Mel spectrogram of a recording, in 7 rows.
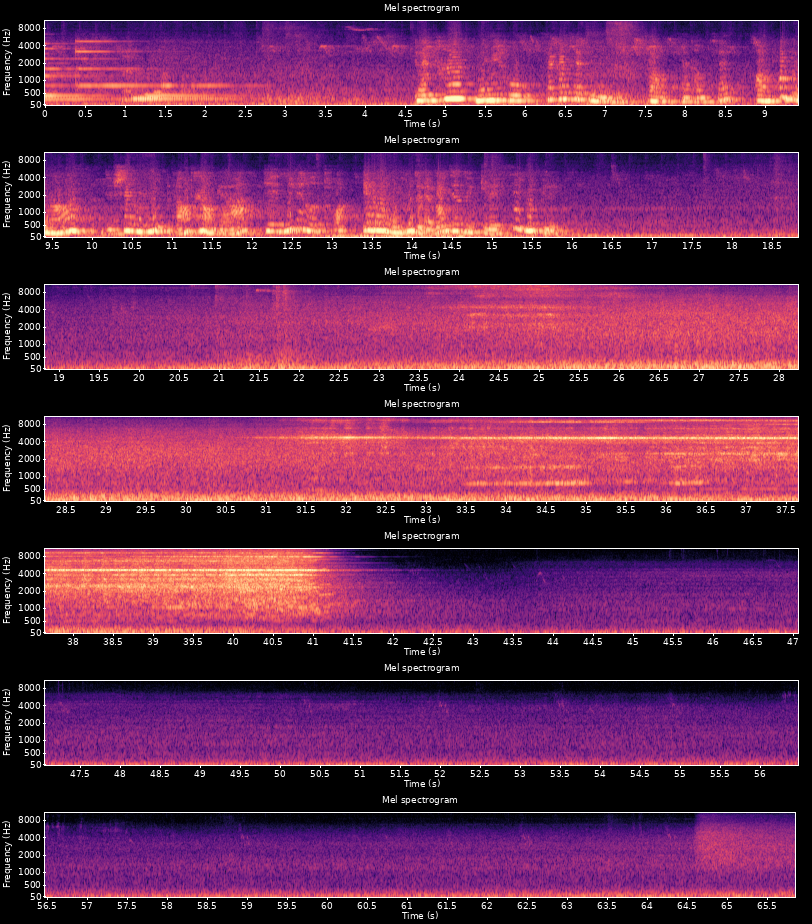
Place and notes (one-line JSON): {"title": "Chalon-sur-Saône, France - Annonce & trains 1998", "date": "1998-04-08 08:39:00", "description": "Quai de la gare\nDPA 4011 + bonnettes DPA + PSP2 + DAT", "latitude": "46.78", "longitude": "4.84", "altitude": "179", "timezone": "Europe/Paris"}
